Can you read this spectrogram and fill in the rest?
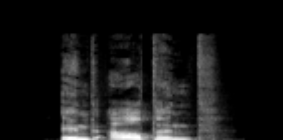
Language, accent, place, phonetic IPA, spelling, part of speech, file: German, Germany, Berlin, [ɛntˈʔaːɐ̯tn̩t], entartend, verb, De-entartend.ogg
- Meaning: present participle of entarten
